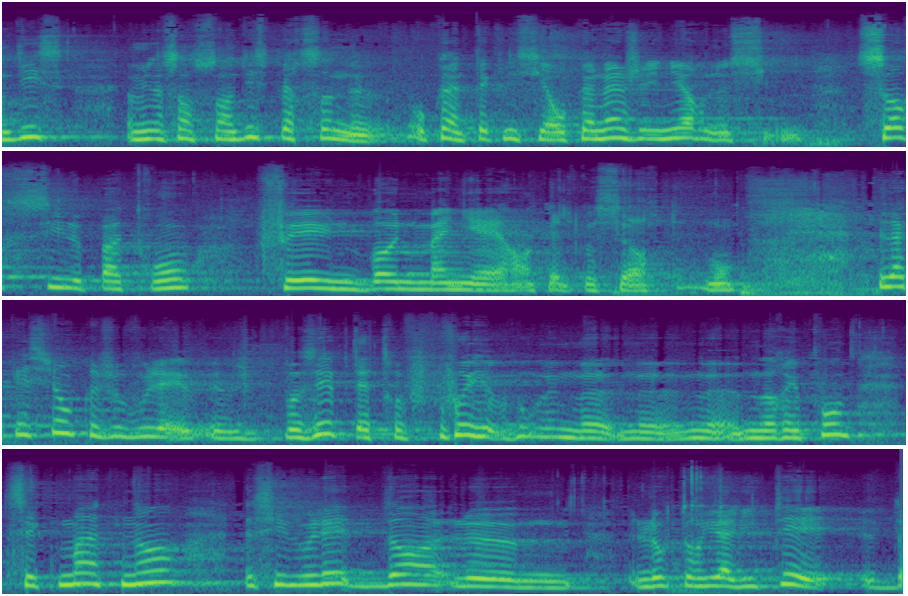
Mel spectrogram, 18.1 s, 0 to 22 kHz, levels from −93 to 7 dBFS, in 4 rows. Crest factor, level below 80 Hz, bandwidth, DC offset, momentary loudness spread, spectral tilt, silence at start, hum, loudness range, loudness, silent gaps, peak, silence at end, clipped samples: 12 dB; -52 dBFS; 12.5 kHz; under 0.1%; 9 LU; -6.5 dB/octave; 0 s; none; 2 LU; -15 LUFS; none; -2 dBFS; 0 s; under 0.1%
